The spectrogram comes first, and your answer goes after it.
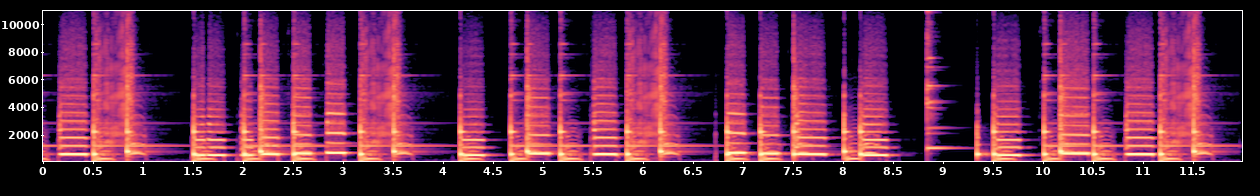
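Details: Bright, bouncy synthesized tones play in quick plucked bursts, with no animal voice anywhere.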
